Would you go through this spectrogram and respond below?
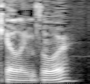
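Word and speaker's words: Kelimvor: And I didn't say it right, did I? – You said it right. Yeah, I believe you said Kelimvjor.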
